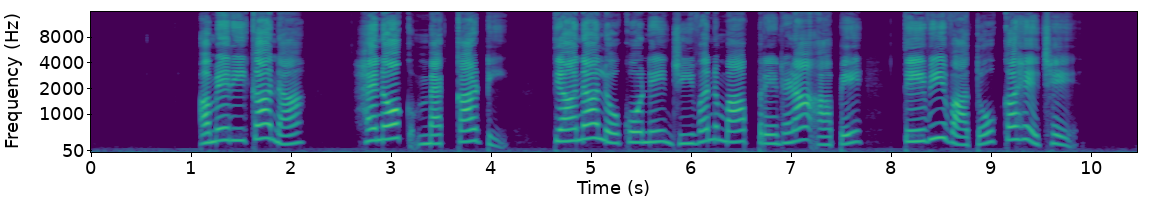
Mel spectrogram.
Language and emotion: Gujarati, neutral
